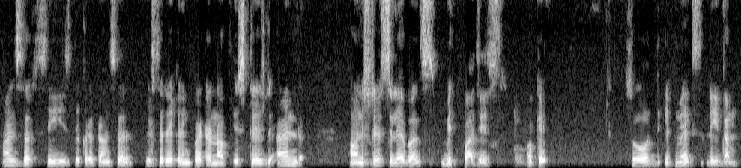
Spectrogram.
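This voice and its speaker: A male lecturer works through exam questions at a very slow, deliberate pace. His voice sits slightly low, and he drops into rapid Hindi asides to explain each answer. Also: animated, a little mellow, low-quality recording. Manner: reads questions slowly then explains in quick Hindi asides. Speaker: English literature lecturer. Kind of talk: exam-prep lecture in Hindi-English mix.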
